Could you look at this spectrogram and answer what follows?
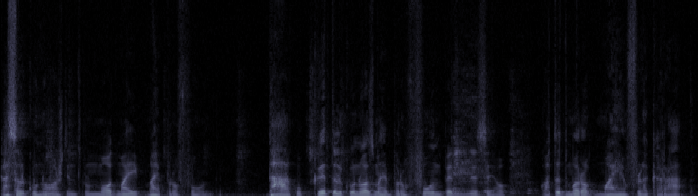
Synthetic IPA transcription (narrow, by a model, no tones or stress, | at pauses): kasəɨlkuno̞ʃt̪ʲɨnt̪ɾunmo̞d̪majmajpɾo̞fund̪̥ | d̪akukɨt̪ɨlkuno̞s̬kmajpɾo̞fund̪̚pe̞d̪umne̞ze̞wkuat̪ɨt̪məɾo̞ɡ̚majɨnfləkəɾʔat̪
